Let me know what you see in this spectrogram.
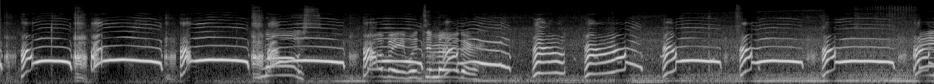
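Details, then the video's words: A 3-week-old Rottweiler puppy, displeased on his first trip outside, howls in a string of high, wavering cries with brief pauses between them. "Rottweiler puppy howling"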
